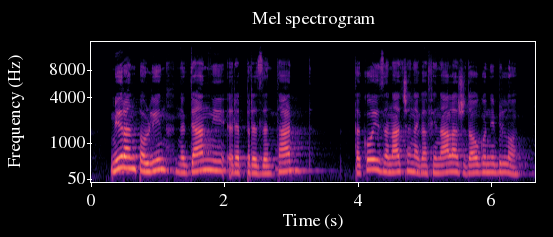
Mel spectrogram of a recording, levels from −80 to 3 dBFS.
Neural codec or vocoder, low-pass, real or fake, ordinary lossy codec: none; 14.4 kHz; real; none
